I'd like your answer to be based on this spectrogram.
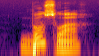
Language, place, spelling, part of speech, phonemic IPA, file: French, Paris, bonsoir, interjection, /bɔ̃.swaʁ/, Fr-bonsoir.ogg
- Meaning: good evening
